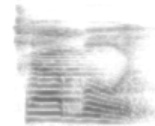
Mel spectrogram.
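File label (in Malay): "cabut", Malay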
